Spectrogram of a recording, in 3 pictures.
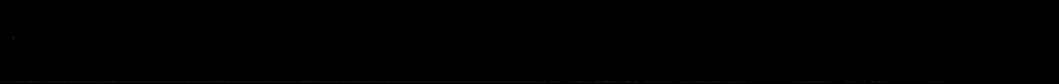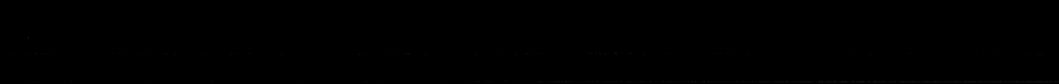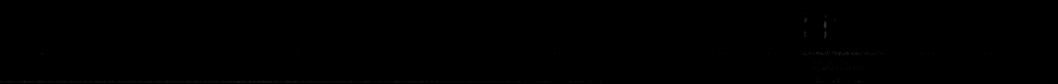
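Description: Near silence: room tone with a faint steady hum, a tiny click about eleven seconds in and a brief short noise near the end.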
